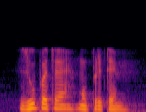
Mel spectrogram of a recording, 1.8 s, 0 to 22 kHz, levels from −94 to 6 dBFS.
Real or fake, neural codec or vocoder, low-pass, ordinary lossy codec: real; none; 3.6 kHz; none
